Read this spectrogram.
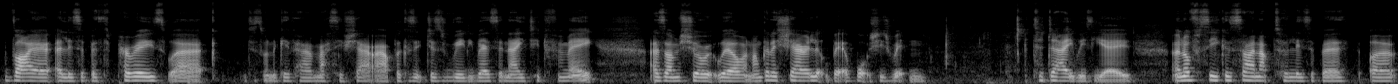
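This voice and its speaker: Woman host, croaky and gravelly after a cold, lowish voice, gentle reassuring chat to viewers. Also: level tone, normal speed. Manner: gentle, reassuring, with many fillers. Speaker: spiritual channel host. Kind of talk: casual spoken talk to viewers.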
